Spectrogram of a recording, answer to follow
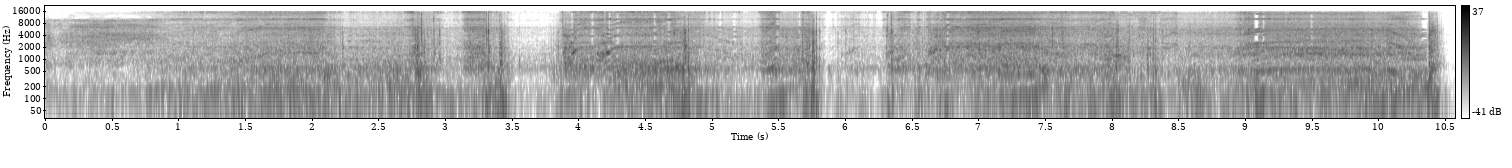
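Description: Arrma Fireteam 1/7 RC truck running hard over loose dirt, heard from its onboard camera: its brushless motor whines and the chassis and tyres rattle on the rough ground. The level dips briefly twice, and the motor whine rises and falls near the end.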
